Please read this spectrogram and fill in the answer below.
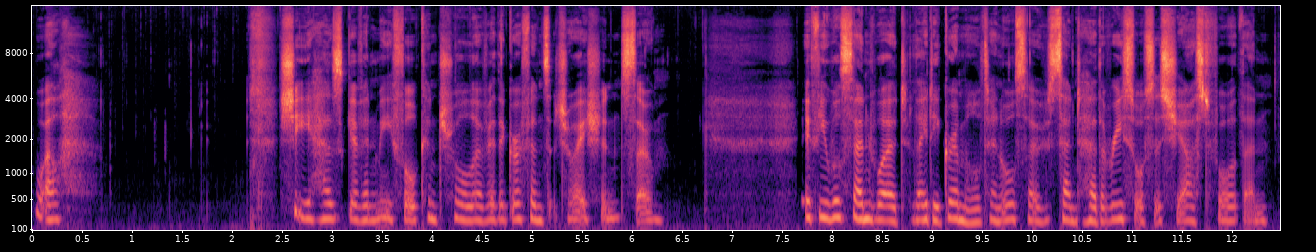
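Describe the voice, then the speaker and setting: Fantasy audio drama role for a woman: grieving warrior princess, soon queen, devoted and formal; mellow, slightly gravelly, recorded close and dry. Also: medium pitch, little pitch movement, unhurried, dry recording. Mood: composed, sorrowful. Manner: formal, earnest archaic phrasing. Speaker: voice actor in an audio roleplay. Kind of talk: fantasy audio roleplay, intimate dramatic acting.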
